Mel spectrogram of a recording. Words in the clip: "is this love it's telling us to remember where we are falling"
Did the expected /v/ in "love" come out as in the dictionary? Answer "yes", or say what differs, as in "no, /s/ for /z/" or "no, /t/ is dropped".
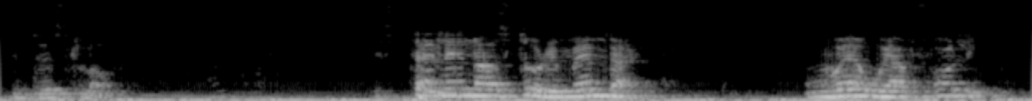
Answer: no, /v/ is dropped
